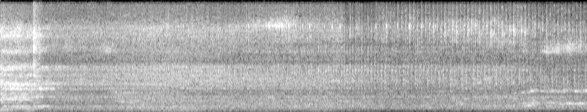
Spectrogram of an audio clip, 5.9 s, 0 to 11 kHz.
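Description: A Shibaura SL1643 tractor engine runs at a steady idle, with a loud, even diesel rumble and an exhaust drone that continues without a break throughout.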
